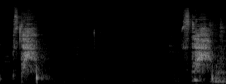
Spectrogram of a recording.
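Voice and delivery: soft, low-volume order to a pet; quiet little scold; hushed command. Real, not acted. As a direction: tell the pet quietly to quit. Repeats order to pet, softly.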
